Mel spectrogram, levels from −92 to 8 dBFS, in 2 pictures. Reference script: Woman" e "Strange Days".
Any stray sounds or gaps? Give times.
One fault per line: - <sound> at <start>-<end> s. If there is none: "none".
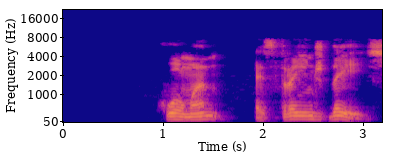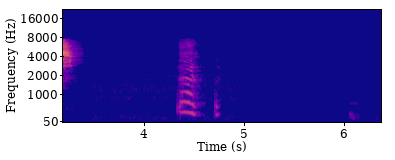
- laugh at 4.3-4.8 s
